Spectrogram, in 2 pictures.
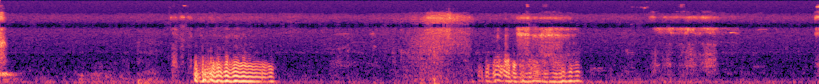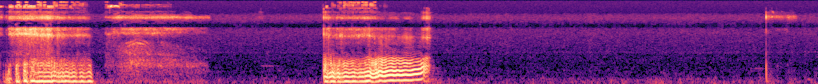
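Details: A sleeping toy poodle snores loudly indoors. Four long, buzzing, throaty rasps come about every three seconds, with quiet breathing between them in a small room.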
